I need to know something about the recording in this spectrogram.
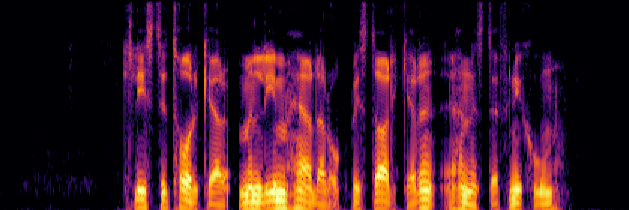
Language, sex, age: Swedish, male, 26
